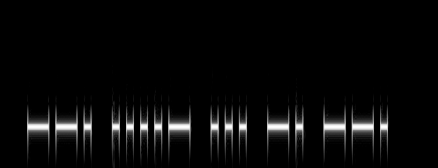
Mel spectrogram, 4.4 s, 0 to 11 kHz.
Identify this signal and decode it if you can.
Morse code, heard as a keyed tone, about 17 wpm, 700 Hz. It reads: G4SNG
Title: DXCC-100 Call Signs - 5 Characters - 17wpm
